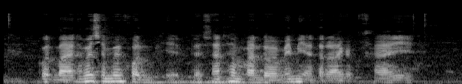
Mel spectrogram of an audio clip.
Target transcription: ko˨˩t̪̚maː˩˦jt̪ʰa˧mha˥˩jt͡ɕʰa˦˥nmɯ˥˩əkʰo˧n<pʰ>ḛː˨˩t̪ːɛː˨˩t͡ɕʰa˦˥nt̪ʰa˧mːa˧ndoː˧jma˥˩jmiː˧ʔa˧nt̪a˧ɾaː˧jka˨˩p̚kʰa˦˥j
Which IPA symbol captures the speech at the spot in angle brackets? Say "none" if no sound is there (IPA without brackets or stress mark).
pʰ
